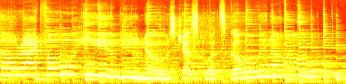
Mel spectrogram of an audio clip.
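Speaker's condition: No condition

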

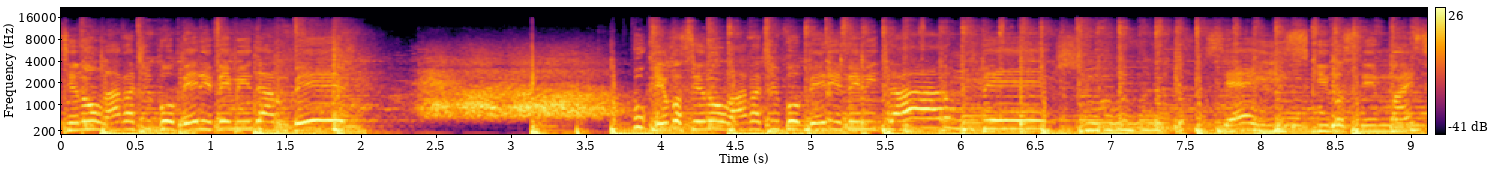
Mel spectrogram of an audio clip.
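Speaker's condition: No condition

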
